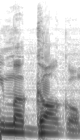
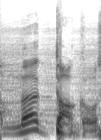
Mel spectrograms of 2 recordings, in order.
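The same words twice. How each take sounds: First: "McGoggle" with a g opening the middle syllable; mispronounced name. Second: "McDoggle" with a d opening the middle syllable; corrected name. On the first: Host introducing the character gets the name wrong, "McGoggle" with a g. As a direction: say "McGoggle", a g in place of the d. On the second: Host corrects himself after the guest, "McDoggle" with a d. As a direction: say "McDoggle", a d in place of the g. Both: Real, not acted.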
